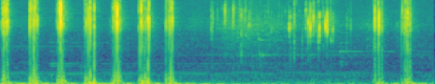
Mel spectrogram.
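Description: Aloe vera gel squelching between hands worked close to the microphone: quick wet taps about four a second, then softer sticky crackling, and two more taps near the end.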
